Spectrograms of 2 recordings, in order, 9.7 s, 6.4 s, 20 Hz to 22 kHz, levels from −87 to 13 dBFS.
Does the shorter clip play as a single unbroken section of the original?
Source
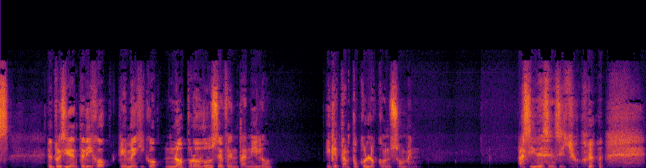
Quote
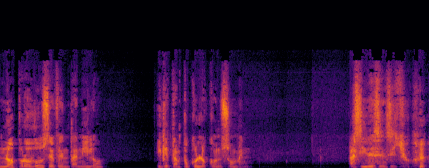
yes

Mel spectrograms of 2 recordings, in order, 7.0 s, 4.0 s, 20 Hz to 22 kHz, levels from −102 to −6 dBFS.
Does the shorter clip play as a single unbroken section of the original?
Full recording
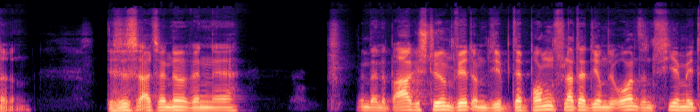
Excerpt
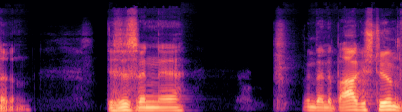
no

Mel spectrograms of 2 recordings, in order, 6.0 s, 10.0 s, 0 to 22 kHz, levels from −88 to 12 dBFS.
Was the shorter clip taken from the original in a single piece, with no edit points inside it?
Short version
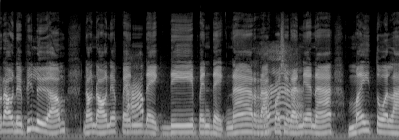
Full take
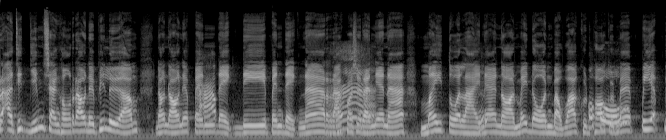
yes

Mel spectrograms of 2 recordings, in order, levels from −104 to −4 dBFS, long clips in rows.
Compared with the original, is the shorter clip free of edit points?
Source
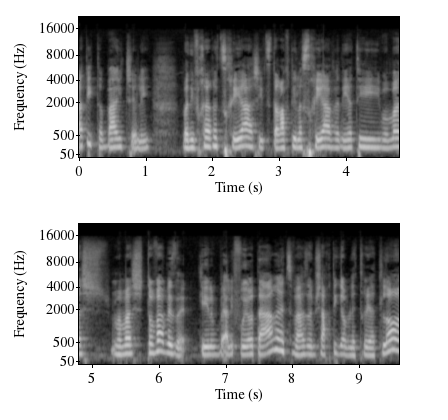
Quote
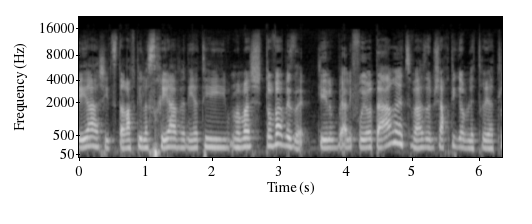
no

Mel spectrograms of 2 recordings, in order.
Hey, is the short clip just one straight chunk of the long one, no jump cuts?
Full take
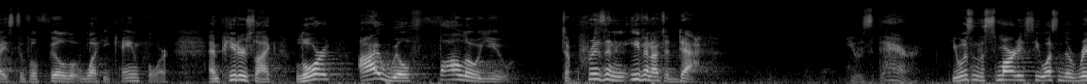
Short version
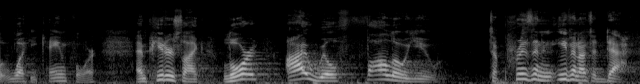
yes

